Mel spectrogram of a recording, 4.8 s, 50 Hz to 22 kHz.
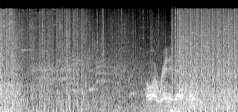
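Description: Rapid automatic gunfire from a weapon in the video game Battlefield 1, loud bursts rattling on and off under an excited player's talk.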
